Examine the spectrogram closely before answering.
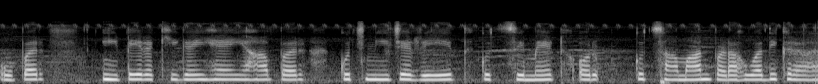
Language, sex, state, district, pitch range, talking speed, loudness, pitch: Hindi, female, Uttar Pradesh, Shamli, 215-230 Hz, 140 wpm, -14 LUFS, 225 Hz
